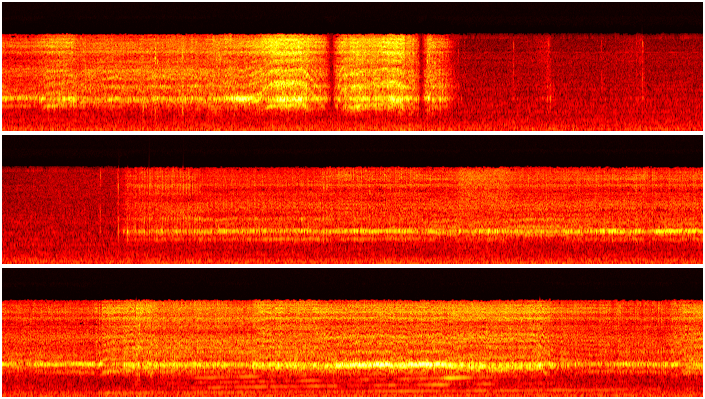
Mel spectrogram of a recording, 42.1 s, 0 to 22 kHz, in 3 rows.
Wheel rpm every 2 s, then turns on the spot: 90, 120, 140, 130, 30, 0, 0, 0, 40, 70, 70, 70, 70, 60, 70, 110, 110, 110, 120, 90, 80.
none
